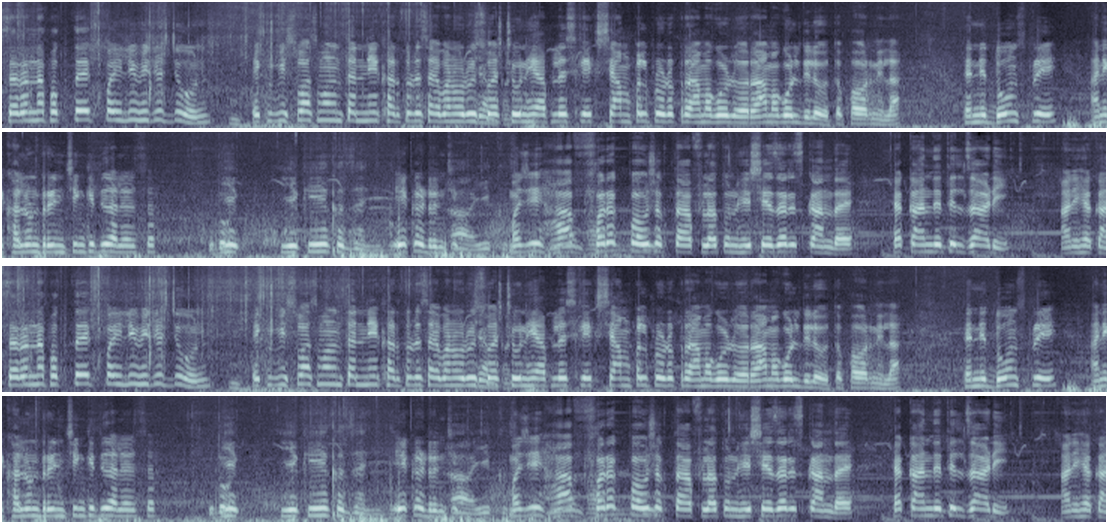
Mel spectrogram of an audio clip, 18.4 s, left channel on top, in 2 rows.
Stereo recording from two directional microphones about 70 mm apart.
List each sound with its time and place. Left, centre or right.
0.0 s speech: centre
1.2 s speech: centre
2.3 s speech: centre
